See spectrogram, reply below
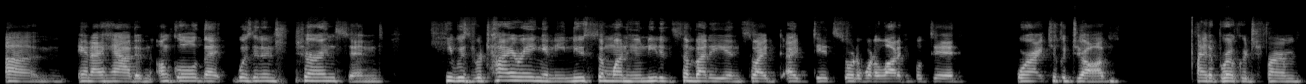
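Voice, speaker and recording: A man's voice: on the high side, flat delivery, moderate pace, vocal fry, fairly bright tone, low-quality recording. A man in his thirties whose voice is altered for anonymity, chatting candidly as an interview guest in loose, rambling sentences. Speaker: interviewee, meme page admin. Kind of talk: casual interview chat.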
